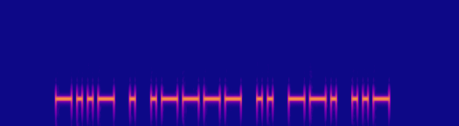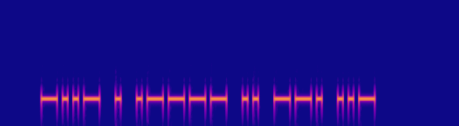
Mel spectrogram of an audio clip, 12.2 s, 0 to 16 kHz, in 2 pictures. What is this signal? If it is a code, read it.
Morse code, heard as a keyed tone, about 17 wpm, 700 Hz. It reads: XE1IGU XE1IGU
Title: DXCC-100 Call Signs - 6 Characters - Repeated 3x - 17wpm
